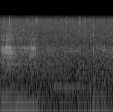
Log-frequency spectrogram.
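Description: Quiet outdoor background: a faint steady hum and hiss, with a thin high tone that stops under a second in.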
